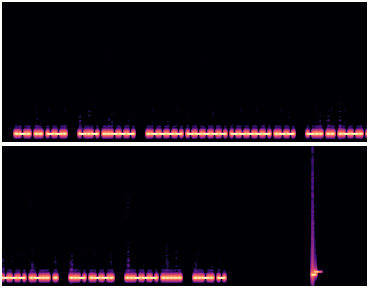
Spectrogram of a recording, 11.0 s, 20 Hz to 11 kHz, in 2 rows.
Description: Morse code, heard as a keyed tone, about 40 wpm, 700 Hz. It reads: RIG K2 100W DIPOLE UP 25 FT
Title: Practice QSO - Exchange 2 - Info - 40wpm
